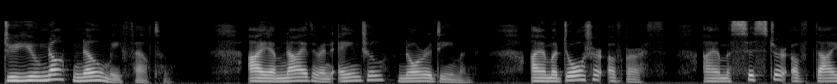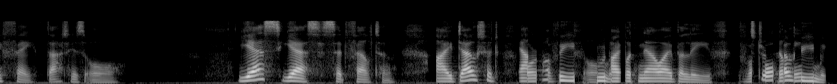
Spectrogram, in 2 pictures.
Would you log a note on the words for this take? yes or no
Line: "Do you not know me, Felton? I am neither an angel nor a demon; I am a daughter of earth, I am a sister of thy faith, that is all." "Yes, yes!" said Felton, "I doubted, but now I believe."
yes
